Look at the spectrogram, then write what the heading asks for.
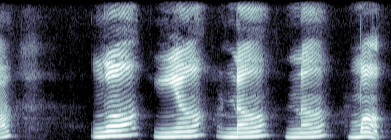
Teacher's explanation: ಅನು ಅಂತಂದರೆ ಸಹಾಯ, ನಾಸಿಕ ಅಂದರೆ ಮೂಗು, ಮೂಗಿನ ಸಹಾಯದಿಂದ ಉಚ್ಚಾರ ಮಾಡುವಂತಹ ಅಕ್ಷರಗಳು. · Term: ಅನುನಾಸಿಕ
